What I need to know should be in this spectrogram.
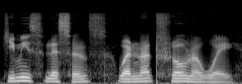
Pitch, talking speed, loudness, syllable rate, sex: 130 Hz, 150 wpm, -17 LUFS, 4.3 syllables/s, male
